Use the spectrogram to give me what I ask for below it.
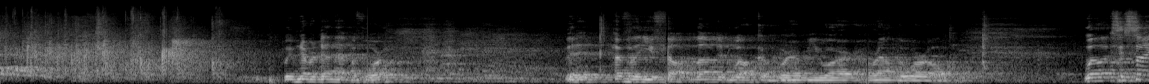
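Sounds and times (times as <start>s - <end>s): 
crowd clapping and cheering: 0.0s - 2.5s
speech: 2.8s - 4.5s, 5.6s - 9.9s, 10.8s - 11.4s
laughter: 4.0s - 5.8s.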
